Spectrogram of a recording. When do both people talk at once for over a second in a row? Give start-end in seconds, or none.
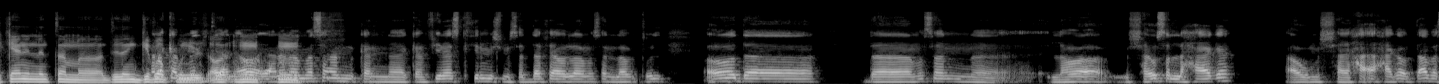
1.5-3.1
